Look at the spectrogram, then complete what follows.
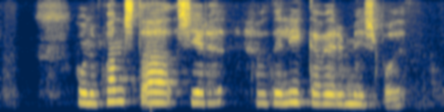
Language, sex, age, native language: Icelandic, female, 12, Icelandic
